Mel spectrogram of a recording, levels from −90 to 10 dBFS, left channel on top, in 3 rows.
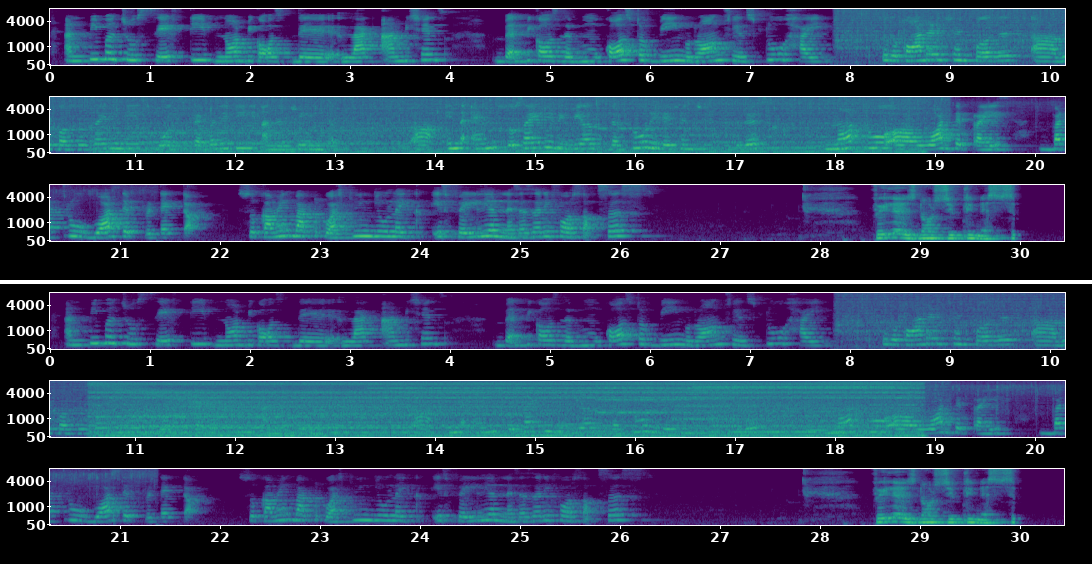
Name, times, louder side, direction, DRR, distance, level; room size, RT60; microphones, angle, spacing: voice 1, 0.1-4.0 4.5-7.8 8.3-13.4 13.7-19.8 20.0-21.9 22.2-26.3, left 7 dB, 80° left, 0.4 m, -30 dB
sound 1, 7.8-19.2, left 6 dB, 60° left, 1.3 m, -39 dB
sound 2, 10.5-18.9, right 8 dB, 70° right, 0.5 m, -30 dB
Frying (food), 11.8-21.4, right 9 dB, 35° right, 0.7 m, -50 dB
voice 2, 27.8-30.0, left 2 dB, 10° left, 0.4 m, -26 dB
8.0 x 3.3 x 4.6 m
head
